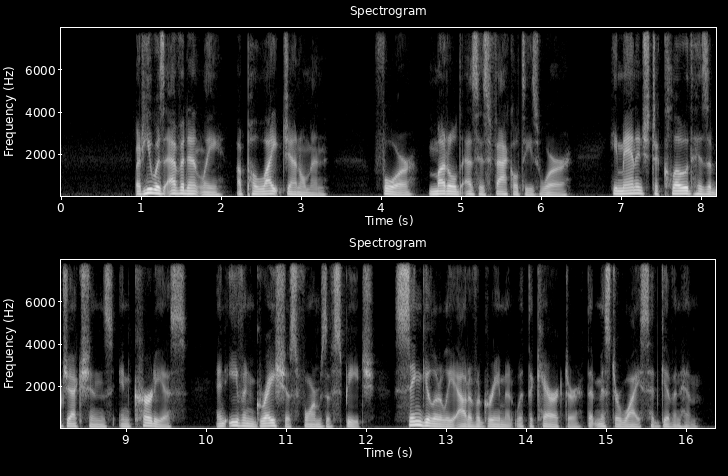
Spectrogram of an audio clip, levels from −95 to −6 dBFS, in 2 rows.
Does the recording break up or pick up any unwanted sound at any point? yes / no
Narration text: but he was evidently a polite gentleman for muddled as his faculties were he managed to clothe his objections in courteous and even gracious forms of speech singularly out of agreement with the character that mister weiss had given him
no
